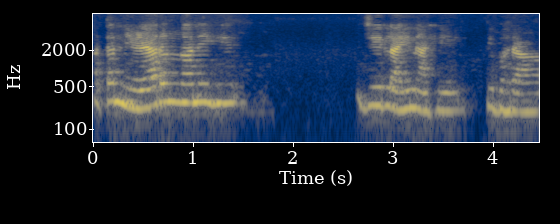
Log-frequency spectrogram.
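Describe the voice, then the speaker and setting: A plain, everyday voice speaks with ordinary pitch variation. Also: woman. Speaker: meditation guide. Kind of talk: guided meditation.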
